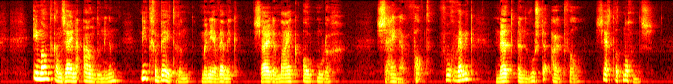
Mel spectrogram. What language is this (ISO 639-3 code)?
nld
